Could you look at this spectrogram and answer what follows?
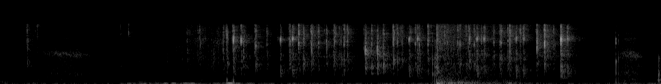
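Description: Fingers type steadily on a computer keyboard close by, in a dense run of rapid clicky keystrokes that starts after a short quiet pause and then slows into a few final taps, with no one speaking.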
